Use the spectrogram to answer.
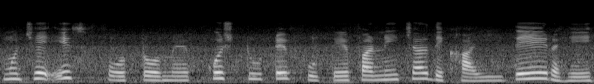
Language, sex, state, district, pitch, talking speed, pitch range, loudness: Hindi, female, Madhya Pradesh, Katni, 210 Hz, 110 wpm, 185-265 Hz, -18 LUFS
